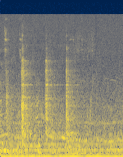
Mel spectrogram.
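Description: Faint, regular ticking, about two ticks a second, over a steady low hum.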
